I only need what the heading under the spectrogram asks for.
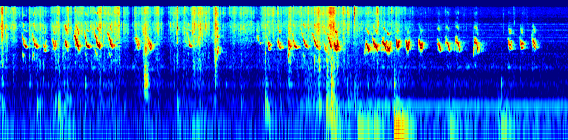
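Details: Brand-new Easter Egger chicks, three of them, give dense strings of thin, high, falling peeps, with soft knocks and a faint low hum beneath in the second half.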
